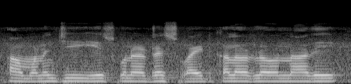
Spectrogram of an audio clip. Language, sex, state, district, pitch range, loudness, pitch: Telugu, male, Telangana, Mahabubabad, 140-145 Hz, -16 LUFS, 145 Hz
